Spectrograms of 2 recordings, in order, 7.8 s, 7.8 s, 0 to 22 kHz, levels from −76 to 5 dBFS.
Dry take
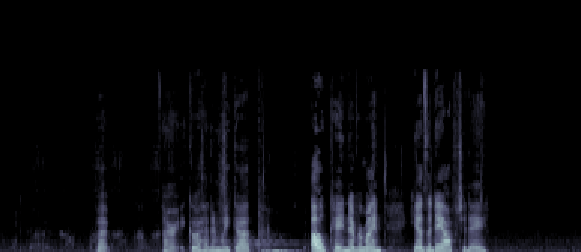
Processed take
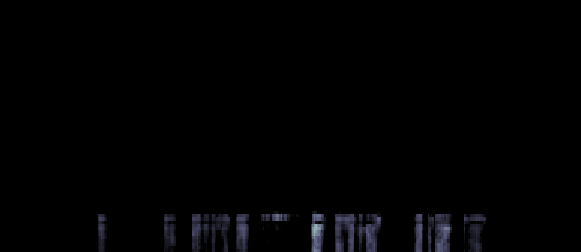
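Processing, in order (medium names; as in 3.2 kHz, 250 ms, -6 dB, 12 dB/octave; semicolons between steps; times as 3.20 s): power-law waveshaper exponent 2; Chebyshev band-stop 230–820 Hz, order 3; frequency inversion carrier 3.2 kHz; trim -3.5 dB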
